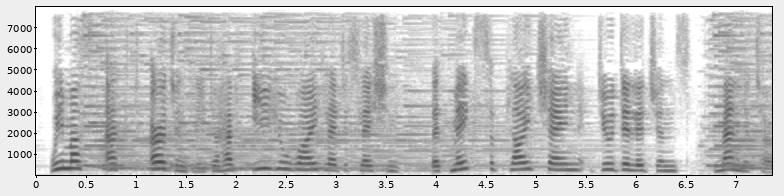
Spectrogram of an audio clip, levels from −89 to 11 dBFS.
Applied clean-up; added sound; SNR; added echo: none; Harp; 12 dB; none.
